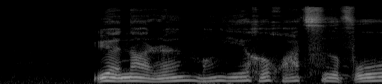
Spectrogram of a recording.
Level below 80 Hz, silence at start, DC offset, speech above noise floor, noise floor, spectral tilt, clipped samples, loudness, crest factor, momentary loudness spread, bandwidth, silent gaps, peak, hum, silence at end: -70 dBFS; 0.95 s; under 0.1%; 32 dB; -68 dBFS; -4.5 dB/octave; under 0.1%; -35 LUFS; 18 dB; 8 LU; 16 kHz; none; -18 dBFS; none; 0 s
